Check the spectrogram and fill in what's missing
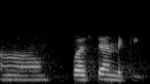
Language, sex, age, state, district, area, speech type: Telugu, female, 30-45, Andhra Pradesh, East Godavari, rural, conversation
